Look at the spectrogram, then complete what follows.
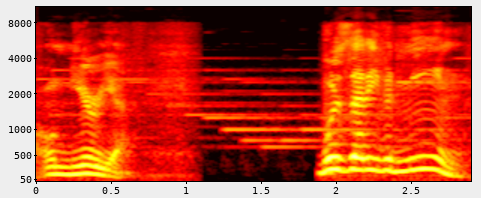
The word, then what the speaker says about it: Oniria: I keep saying the name wrong. Oniria.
